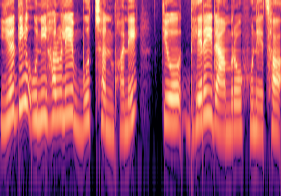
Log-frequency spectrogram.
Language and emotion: Nepali, neutral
